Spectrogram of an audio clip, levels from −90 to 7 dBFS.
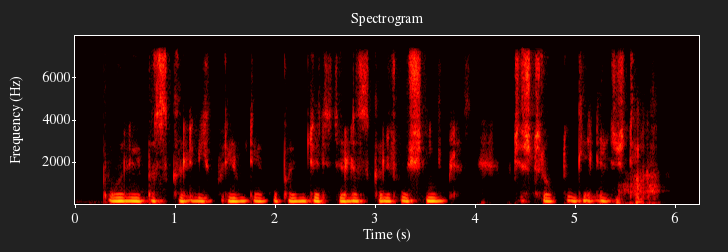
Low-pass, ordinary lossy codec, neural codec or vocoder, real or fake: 7.2 kHz; AAC, 48 kbps; vocoder, 22.05 kHz, 80 mel bands, WaveNeXt; fake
